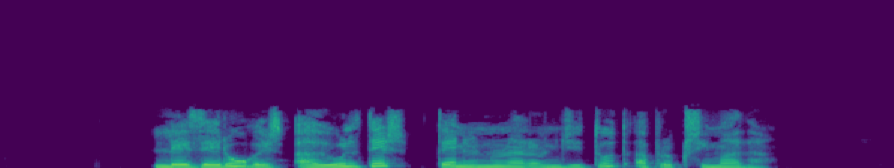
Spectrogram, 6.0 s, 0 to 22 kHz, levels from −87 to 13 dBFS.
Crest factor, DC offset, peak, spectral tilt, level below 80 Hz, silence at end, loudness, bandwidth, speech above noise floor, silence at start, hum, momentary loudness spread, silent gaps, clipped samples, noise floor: 16 dB; under 0.1%; -2 dBFS; -4.5 dB/octave; -60 dBFS; 0.85 s; -17 LUFS; 8 kHz; over 74 dB; 1.05 s; none; 9 LU; none; under 0.1%; under -90 dBFS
